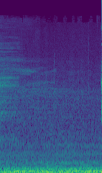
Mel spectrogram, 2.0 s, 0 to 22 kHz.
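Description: Steady low rumble of a 2021 Mercedes 220d 4MATIC diesel car driving, its road and engine noise heard from inside the cabin.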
